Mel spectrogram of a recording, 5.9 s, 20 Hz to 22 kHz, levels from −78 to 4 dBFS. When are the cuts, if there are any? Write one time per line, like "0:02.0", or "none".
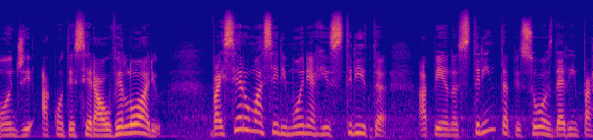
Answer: none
